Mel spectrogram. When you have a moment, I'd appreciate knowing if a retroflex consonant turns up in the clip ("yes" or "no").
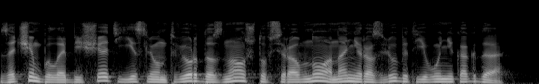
yes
